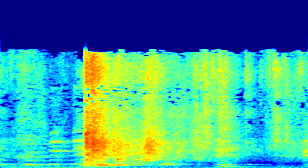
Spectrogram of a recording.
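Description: Ice water poured from a plastic dipper splashing over a man's shoulder into an ice-cube bath, one short splash just over half a second in that fades quickly.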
